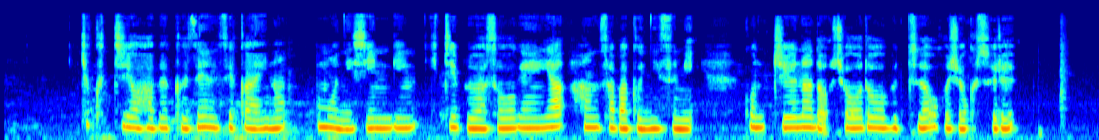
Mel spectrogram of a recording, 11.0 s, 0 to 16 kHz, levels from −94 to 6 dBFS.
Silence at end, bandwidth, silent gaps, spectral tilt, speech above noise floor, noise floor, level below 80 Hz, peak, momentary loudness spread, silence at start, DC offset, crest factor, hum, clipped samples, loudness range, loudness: 0.35 s; 11.5 kHz; none; -5 dB/octave; 40 dB; -65 dBFS; -58 dBFS; -12 dBFS; 7 LU; 0.8 s; under 0.1%; 14 dB; none; under 0.1%; 2 LU; -26 LUFS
